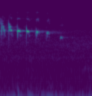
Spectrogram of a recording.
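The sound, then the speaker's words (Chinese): A newly hatched, wet baby bird with a yellow beak chirps in a quick run of about six thin, high-pitched peeps that weaken and trail off within a second, with no voices alongside. “鳄鱼爸爸惊呆了，因为他看见了一只湿乎乎的、长着黄色嘴巴的小鸟。”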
